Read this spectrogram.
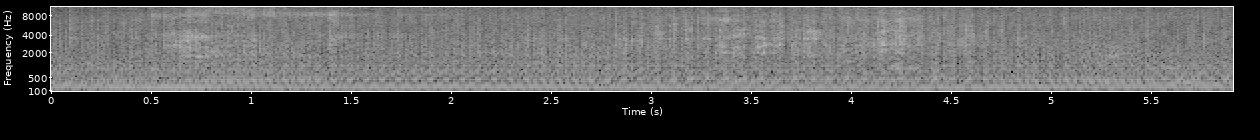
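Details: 1964 Chevy 283 small-block V8, fresh budget rebuild with DIY porting, break-in on a test stand: steady even rumble at fast warm-up idle, no misses or knocks; healthy fresh rebuild.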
